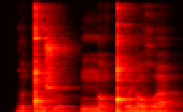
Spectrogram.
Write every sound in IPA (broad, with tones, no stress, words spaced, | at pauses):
ɾʊ˩ǃʊ˩ʃʊ˩ | nːɔ˥ǃʰɤ˩ ɳɔ˥ʁʷa˩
